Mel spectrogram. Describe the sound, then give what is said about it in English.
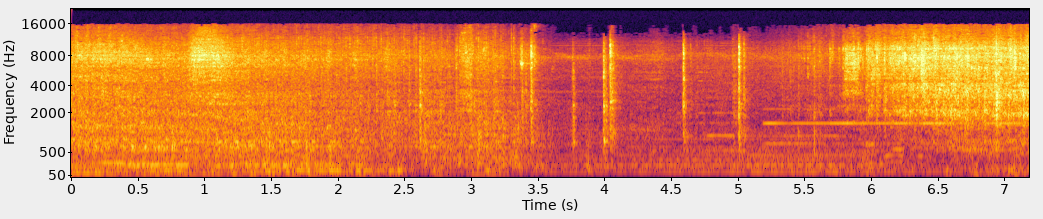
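A hydrogen-fueled truck engine chugs loudly and steadily after a valve sends hydrogen into it, then is shut down after a few seconds, leaving scattered clicks and a low hum before a broad hiss swells back up. “Like, after he throws the valve to send hydrogen into the engine, it runs for a little while, but then he has to shut it down.”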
